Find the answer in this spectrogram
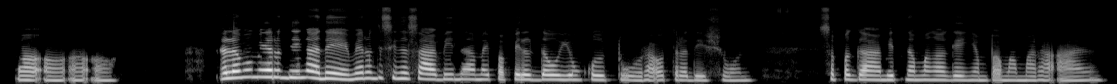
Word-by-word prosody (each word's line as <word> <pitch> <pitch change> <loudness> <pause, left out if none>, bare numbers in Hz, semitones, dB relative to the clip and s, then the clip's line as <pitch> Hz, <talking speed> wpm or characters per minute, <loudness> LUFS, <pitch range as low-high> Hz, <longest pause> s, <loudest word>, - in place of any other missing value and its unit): Oo, 200 -1 -1
oo. 195 0 -6 1.2
Alam 300 +3 +9
mo 340 - +1
meron 335 -2 +6
ding 315 0 +3
ano 275 -2 +6
eh, 250 -4 +5
meron 275 +3 +1
din 295 - -4
sinasabi 250 -5 +1
na 235 0 -2
may 225 0 -3
papel 230 -1 0
daw 220 +1 +2
yung 215 -1 -2
kultura 200 -2 -4
o 195 - -3
tradisyon 195 -2 -7 0.7
sa - - -12
pag-gamit 215 -1 -1
ng 210 -2 -1
mga 205 -1 -3
ganyang 195 -1 -3
pamamaraan. 190 0 -6
210 Hz, 135 wpm, -18 LUFS, 195-235 Hz, 1.2 s, Alam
